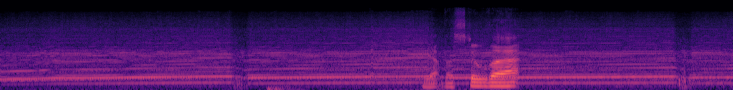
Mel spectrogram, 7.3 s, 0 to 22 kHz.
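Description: Racing motorcycle engines from the video game RIDE 3, with a Honda CBR 600 F, hold a steady high-pitched drone with a rival bike close behind, revving briefly mid-clip while someone talks over it.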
